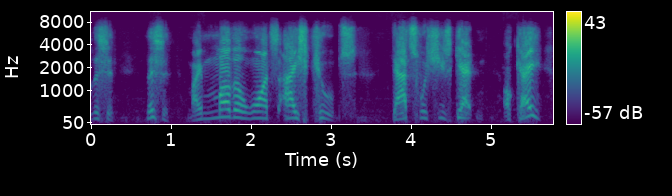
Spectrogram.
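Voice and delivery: low, deliberate, measured warning; slow, firm insistence. Retold or imitated. Son overruling the nurse on ice cubes, firm and slow. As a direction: lay it down word by word.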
